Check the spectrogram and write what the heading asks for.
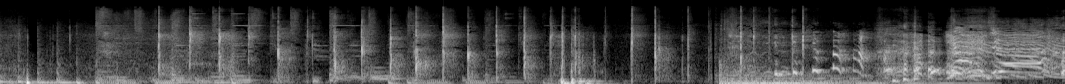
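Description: Hand-clapping game: two people's palms clapping and slapping together in a quick rhythmic pattern over a music track with a steady bass line.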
